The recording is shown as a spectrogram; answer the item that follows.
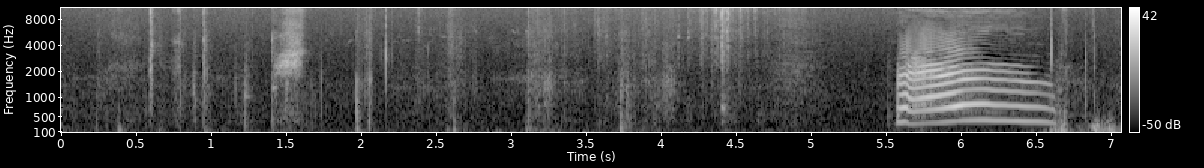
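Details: Cat crying: several seconds of handling noise and clatter, then one loud, drawn-out meow that starts high and falls, lasting about a second.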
